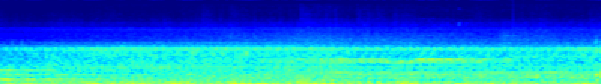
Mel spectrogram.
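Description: Dark cinematic ambient drone: a steady, dense low rumble with faint sustained tones that come in around the middle.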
